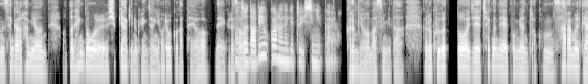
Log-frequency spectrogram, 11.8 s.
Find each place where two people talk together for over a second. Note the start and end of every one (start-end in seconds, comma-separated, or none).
none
